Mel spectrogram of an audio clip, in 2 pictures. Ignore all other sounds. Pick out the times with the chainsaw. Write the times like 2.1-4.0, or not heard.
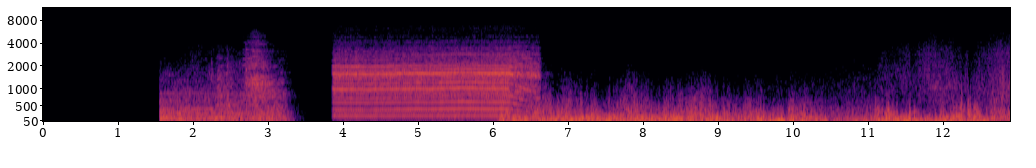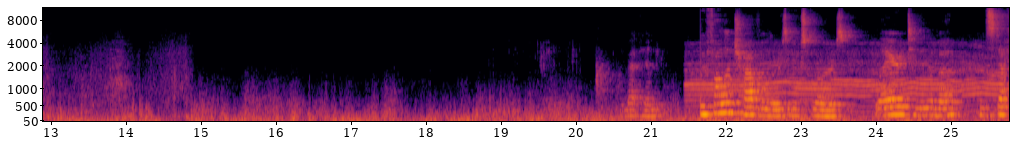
3.9-6.7, 21.4-25.7.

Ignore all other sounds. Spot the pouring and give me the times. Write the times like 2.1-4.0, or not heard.
18.6-21.2.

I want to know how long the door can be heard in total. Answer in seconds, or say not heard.
4 s.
